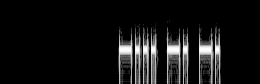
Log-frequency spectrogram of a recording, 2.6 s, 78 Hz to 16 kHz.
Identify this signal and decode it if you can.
Morse code, heard as a keyed tone, about 30 wpm, 700 Hz. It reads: BNN
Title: All Cut Numbers - 3-Digit 30wpm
